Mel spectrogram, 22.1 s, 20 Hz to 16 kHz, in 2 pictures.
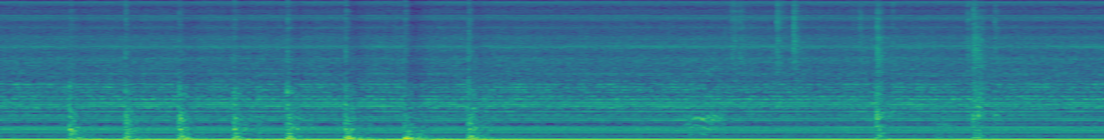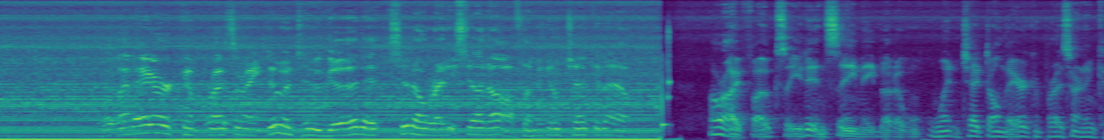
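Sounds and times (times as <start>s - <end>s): air compressor running: 0.0s - 17.8s
sharp knocks: 0.6s - 5.3s.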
